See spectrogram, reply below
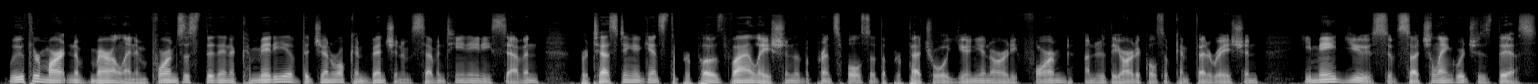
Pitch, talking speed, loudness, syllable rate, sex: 85 Hz, 175 wpm, -23 LUFS, 5.9 syllables/s, male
